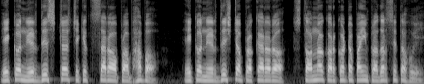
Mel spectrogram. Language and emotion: Odia, neutral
